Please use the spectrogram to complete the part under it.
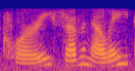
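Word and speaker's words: Cori Savenelli: Well, as Sarah said, my name is Corey Savinelli, and I am on Facebook.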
